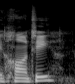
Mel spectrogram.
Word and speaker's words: honte: I think it's honte, but I would have to look it up. – Looking it up. It's actually haunty.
